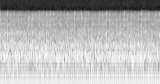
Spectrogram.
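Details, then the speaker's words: Fan heater after a temporary repair with electrical tape on the spindle: an even, steady whir with no rubbing or ticking; the fan now spins freely and runs normally. "truthfully there's a fan you can probably hear the noise anyway so you can tell the knot from the noise anyway so there you go that's that fixed now"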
